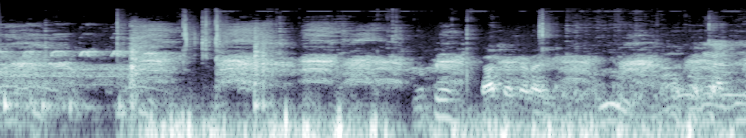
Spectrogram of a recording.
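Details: Crow making calls while eating, with a squirrel nearby; scratchy caws blend into one another across the recording, mixed with low rumbling noise and voices.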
